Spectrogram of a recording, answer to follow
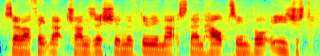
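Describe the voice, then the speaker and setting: A man's voice: fairly high pitch, little pitch movement, a little fast, a little mellow, a little hiss or hum. A man, a football manager giving a post-match interview in a hesitant way, full of fillers and restarts, recorded close up indoors. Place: indoor press area before a sponsor board.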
